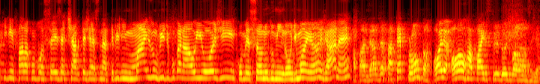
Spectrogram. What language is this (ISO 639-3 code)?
por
